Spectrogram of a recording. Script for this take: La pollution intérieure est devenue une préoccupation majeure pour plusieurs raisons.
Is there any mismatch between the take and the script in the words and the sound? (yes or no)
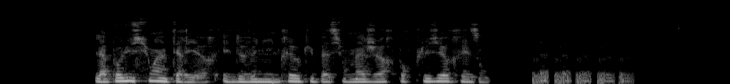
yes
